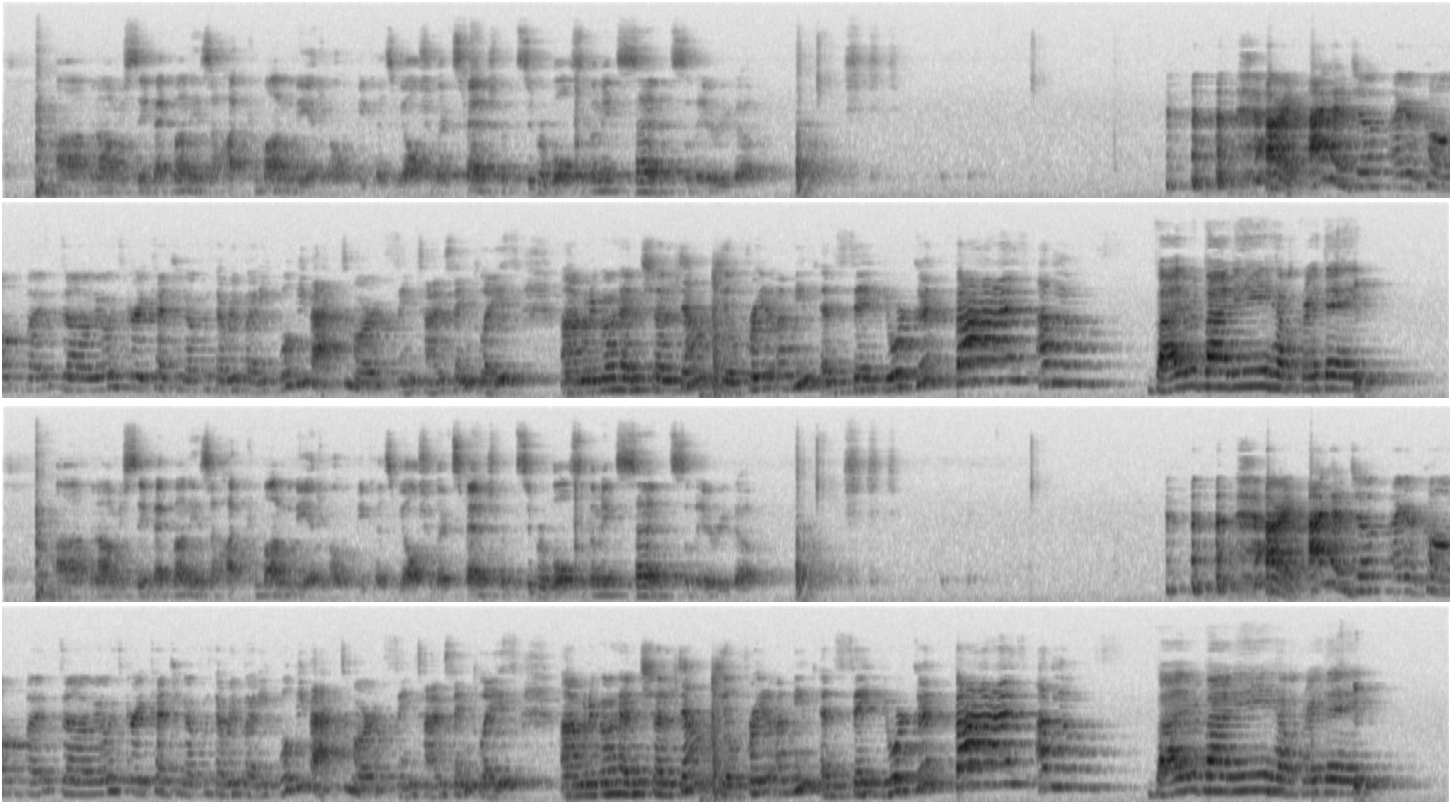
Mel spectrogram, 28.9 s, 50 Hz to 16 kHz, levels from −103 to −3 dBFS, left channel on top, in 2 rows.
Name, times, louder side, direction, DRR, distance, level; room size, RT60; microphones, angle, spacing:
voice 1, 0.3-7.5 7.9-8.1 8.4-8.8 28.0-28.1, right 3 dB, 90° right, -4 dB, 6.3 m, -32 dB
voice 2, 11.6-25.4, right 1 dB, 55° right, -4 dB, 4.3 m, -25 dB
voice 3, 25.9-28.0, left 2 dB, 50° left, -10 dB, 3.1 m, -22 dB
28.0 x 10.5 x 3.1 m, 1.1 s
head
